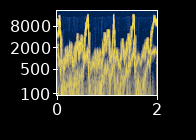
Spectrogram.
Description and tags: Percussive rhythm elements created with image synth and graphic patterns.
